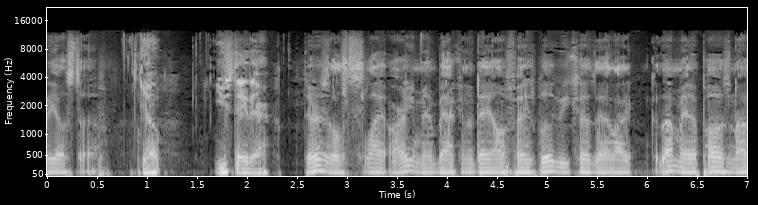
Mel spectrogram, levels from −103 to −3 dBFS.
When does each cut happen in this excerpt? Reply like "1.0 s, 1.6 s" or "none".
none

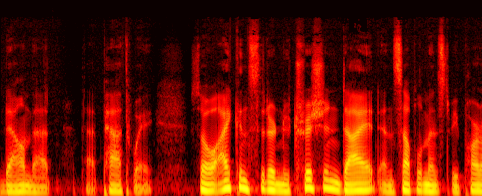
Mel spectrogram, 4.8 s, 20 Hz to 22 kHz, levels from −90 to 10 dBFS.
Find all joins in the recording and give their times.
none

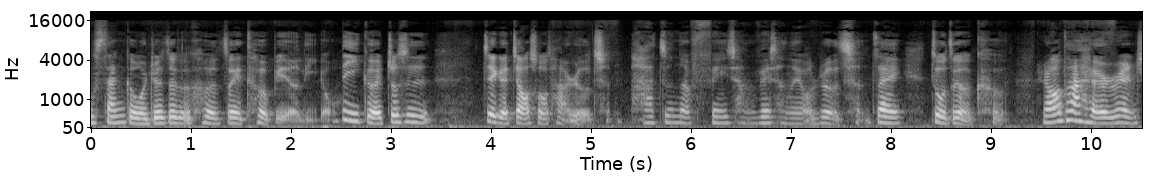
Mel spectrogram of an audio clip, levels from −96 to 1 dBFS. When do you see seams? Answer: 2.9 s, 5.4 s, 9.4 s

